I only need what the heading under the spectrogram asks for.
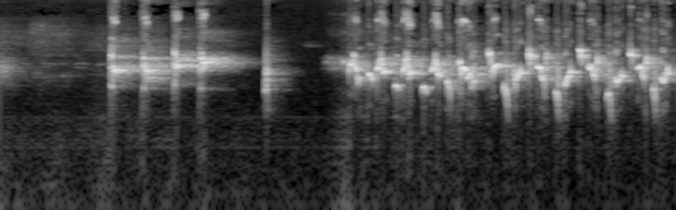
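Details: Sooty-headed bulbul, recording used to make birds reply: a few sharp chips over a held tone, a pause, then a long fast chatter of downward-slurred notes.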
